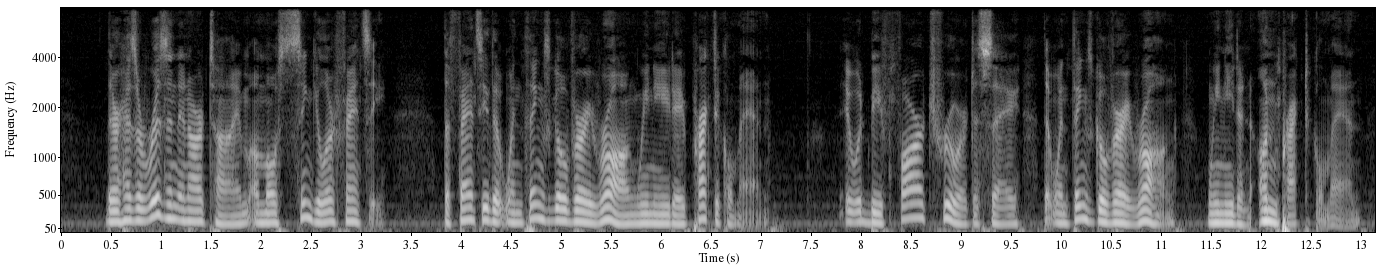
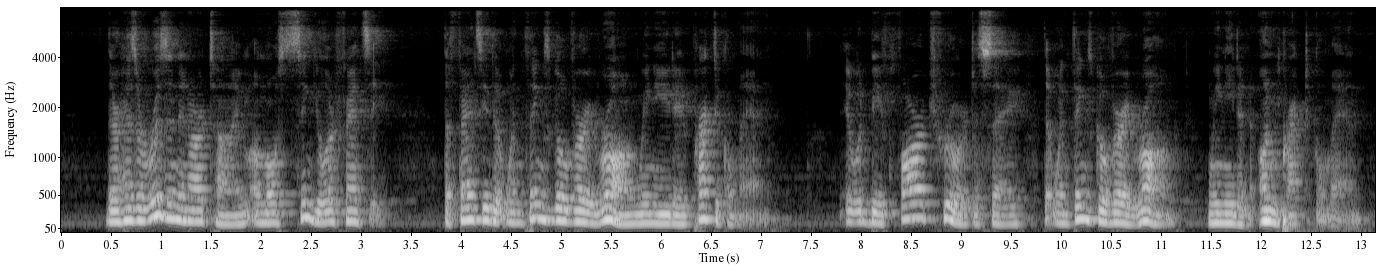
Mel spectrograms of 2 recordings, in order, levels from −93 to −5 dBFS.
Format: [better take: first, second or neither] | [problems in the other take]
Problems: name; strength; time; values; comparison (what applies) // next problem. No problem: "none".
first | room echo; dies away in 0.5 s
